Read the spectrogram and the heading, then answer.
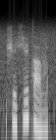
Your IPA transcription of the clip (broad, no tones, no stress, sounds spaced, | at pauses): ʃ e ç e t a v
